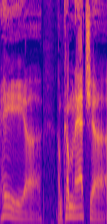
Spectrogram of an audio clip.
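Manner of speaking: slow, cheesy on-air radio announcer delivery. Describing how Ryan leads out interviews, imitating Ryan's best radio voice. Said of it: "his like best radio voice".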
